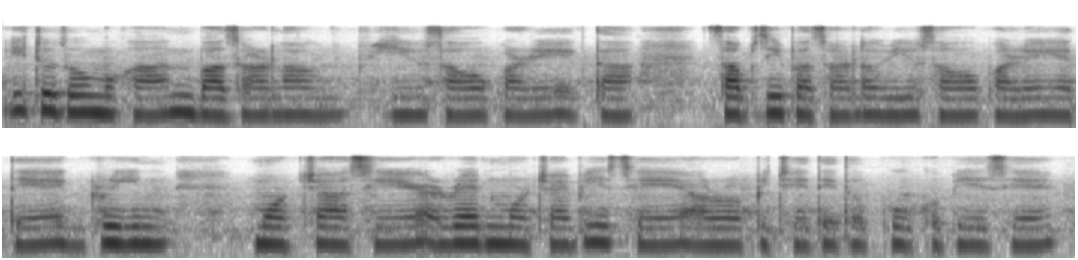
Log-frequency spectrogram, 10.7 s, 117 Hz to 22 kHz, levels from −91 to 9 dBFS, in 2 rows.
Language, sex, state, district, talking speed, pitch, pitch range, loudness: Nagamese, female, Nagaland, Dimapur, 160 wpm, 210 Hz, 205-220 Hz, -21 LUFS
